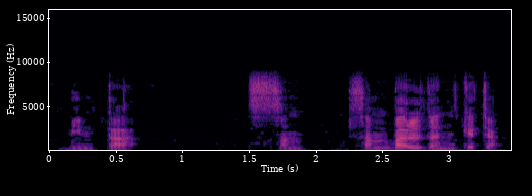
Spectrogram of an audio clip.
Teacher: we've got both kinds of clusters. Nasal, so N and voiceless T, M and voiced B.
